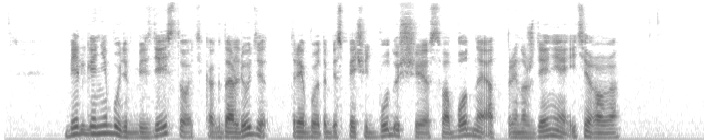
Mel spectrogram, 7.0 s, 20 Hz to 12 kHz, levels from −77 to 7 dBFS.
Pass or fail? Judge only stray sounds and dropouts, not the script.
pass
